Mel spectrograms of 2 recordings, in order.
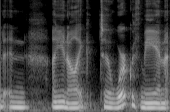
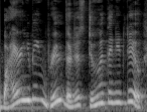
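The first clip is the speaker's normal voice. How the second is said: high-pitched acted scolding; mock lashing out; 10 semitones higher, faster than usual. Mom re-enacting scolding her daughter, mock lashing out. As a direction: replay a fed-up telling-off, pitched way up. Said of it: "I would lash out at her".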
